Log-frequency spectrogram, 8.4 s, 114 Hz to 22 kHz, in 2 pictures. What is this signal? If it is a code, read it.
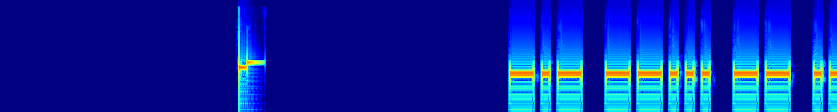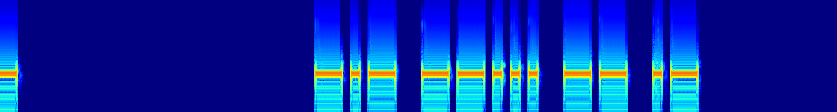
Morse code, heard as a keyed tone, about 28 wpm, 700 Hz. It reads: K7MA K7MA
